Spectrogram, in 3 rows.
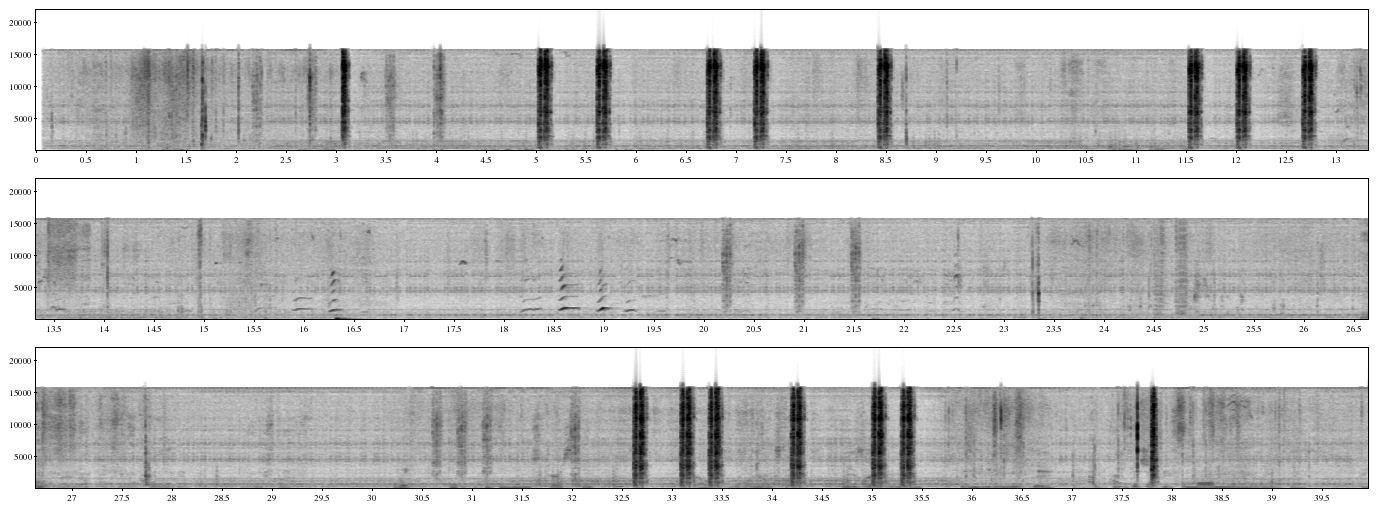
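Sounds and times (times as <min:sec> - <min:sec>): camera shutter clicks: 0:05.0 - 0:05.8, 0:06.7 - 0:07.4, 0:08.4 - 0:08.7, 0:11.5 - 0:12.8, 0:32.6 - 0:33.6, 0:34.2 - 0:34.4, 0:35.0 - 0:35.5
low thump: 0:16.2 - 0:16.7.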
